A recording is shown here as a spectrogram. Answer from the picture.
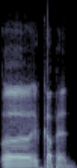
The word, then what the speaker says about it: Cuphead: Any of you guys, you probably have Cupman and Mughead. Am I saying that right? No, I botched it. – Cuphead, the Cuphead show.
